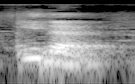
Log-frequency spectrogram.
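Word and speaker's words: either: उसके बाद देखिए यहाँ पर सेकंड आता है हमारा ईदर। तो देखिए जो ईदर है, इसको कई आइदर भी प्रोनाउंस करते हैं।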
